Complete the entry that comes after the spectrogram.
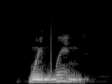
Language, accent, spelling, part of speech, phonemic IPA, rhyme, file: English, Southern England, win-win, adjective / noun, /ˌwɪnˈwɪn/, -ɪn, LL-Q1860 (eng)-win-win.wav
- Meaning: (adjective) That benefits both or all parties, or that has two distinct benefits; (noun) Ellipsis of win-win situation: A situation that benefits both or all parties, or that has two distinct benefits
